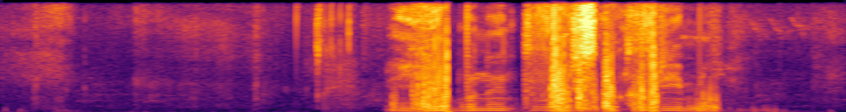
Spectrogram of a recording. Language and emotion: Russian, angry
